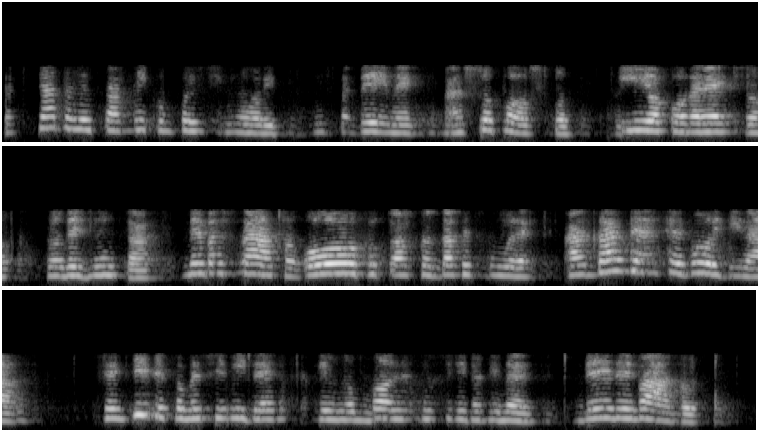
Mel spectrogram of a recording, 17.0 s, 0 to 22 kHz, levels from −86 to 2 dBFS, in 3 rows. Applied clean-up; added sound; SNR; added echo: neural mask model DeepFilterNet 3.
